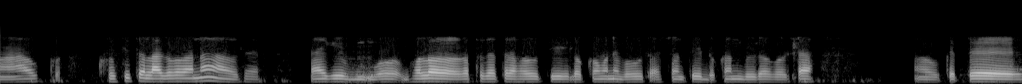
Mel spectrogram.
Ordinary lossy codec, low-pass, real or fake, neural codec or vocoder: none; 3.6 kHz; real; none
